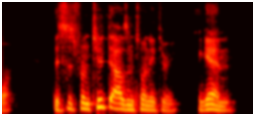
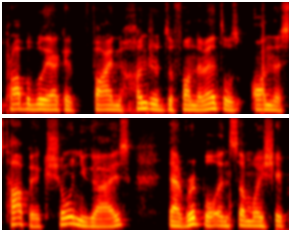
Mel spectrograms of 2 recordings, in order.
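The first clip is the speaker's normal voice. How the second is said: ordinary talk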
